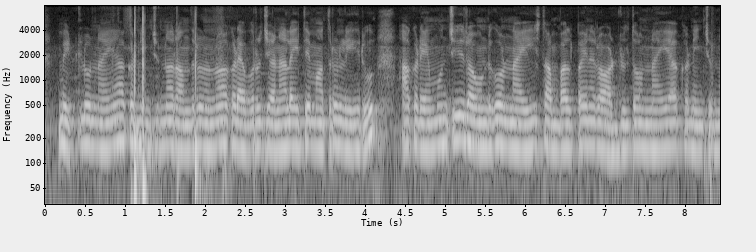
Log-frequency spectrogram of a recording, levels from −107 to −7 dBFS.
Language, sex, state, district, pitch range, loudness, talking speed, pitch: Telugu, female, Andhra Pradesh, Visakhapatnam, 150-160 Hz, -30 LUFS, 165 wpm, 155 Hz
